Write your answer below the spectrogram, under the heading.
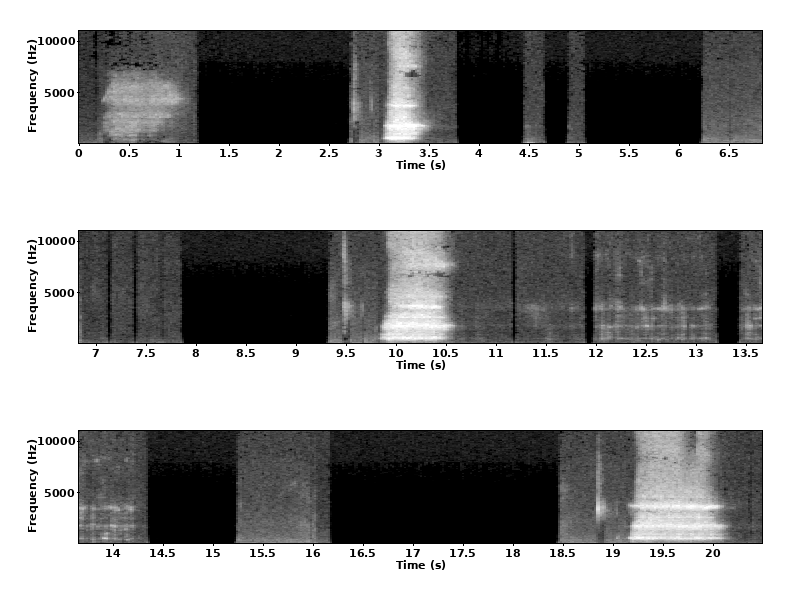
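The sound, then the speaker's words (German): Three deep breaths drawn in through the nose during a guided relaxation with eyes closed. Each loud, rushing inhale is followed by a long pause, and fainter breathy sounds fall between them. “während du in diesem Lichtschutzkreis dich wohlfühlst, geschützt fühlst, die Augen geschlossen hast, atme bitte dreimal ganz, ganz tief über die Nase ein”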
